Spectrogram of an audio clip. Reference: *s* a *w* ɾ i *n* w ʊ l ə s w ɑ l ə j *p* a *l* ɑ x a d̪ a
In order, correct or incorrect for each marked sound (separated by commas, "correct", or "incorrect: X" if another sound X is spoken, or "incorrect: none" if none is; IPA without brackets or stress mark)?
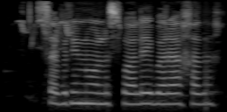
correct, incorrect: b, correct, incorrect: b, incorrect: ɾ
